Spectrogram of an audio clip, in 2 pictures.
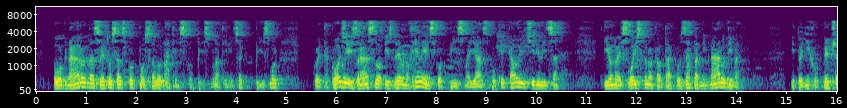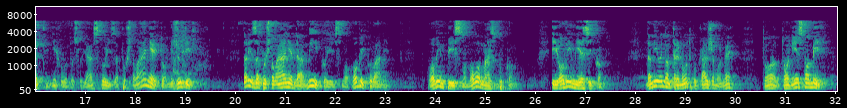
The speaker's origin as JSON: {"language": "Serbian", "country": "Montenegro", "said": "ovdje kod nas u Crnoj Gori sad imamo takozvani crnogorski jezik."}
